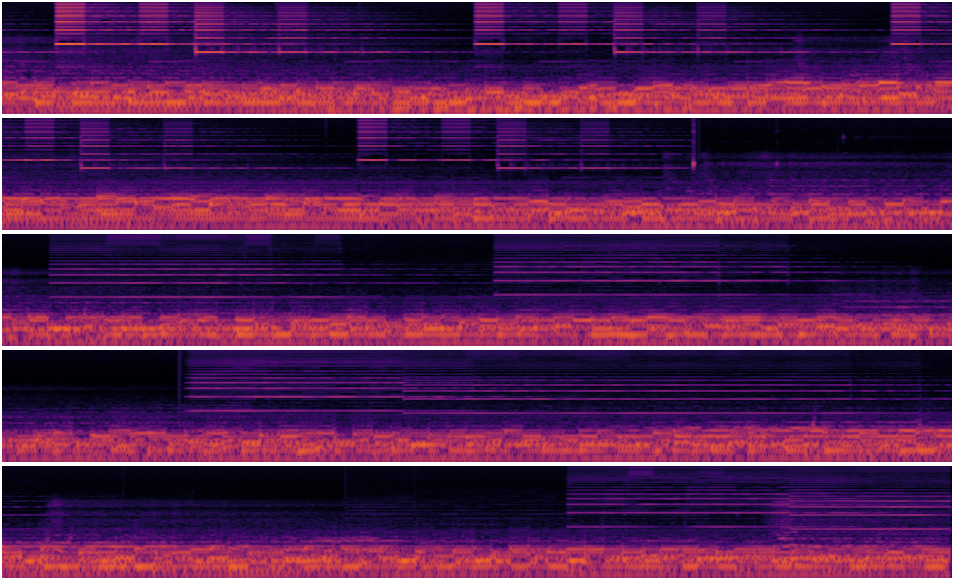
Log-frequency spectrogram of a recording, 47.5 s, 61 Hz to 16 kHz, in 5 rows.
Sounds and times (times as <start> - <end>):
Ambient music: 0.0 - 47.5.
